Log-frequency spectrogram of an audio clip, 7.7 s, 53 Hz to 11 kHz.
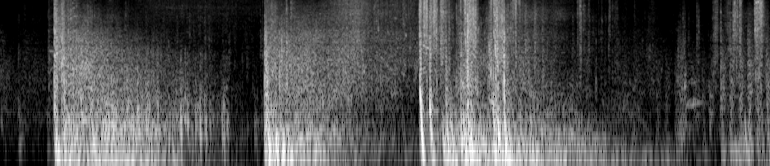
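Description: Several loud, booming blasts in Call of Duty Black Ops 6 multiplayer, each a sudden hit followed by a long rumbling tail, coming about every two seconds amid continuous battle noise. They fit a grenade explosion.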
